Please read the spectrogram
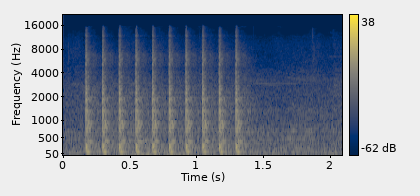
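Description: Logo-animation sound effect: a rapid run of about a dozen short pitched knocks, roughly ten a second, lasting just over a second and then stopping, over a low hum.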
